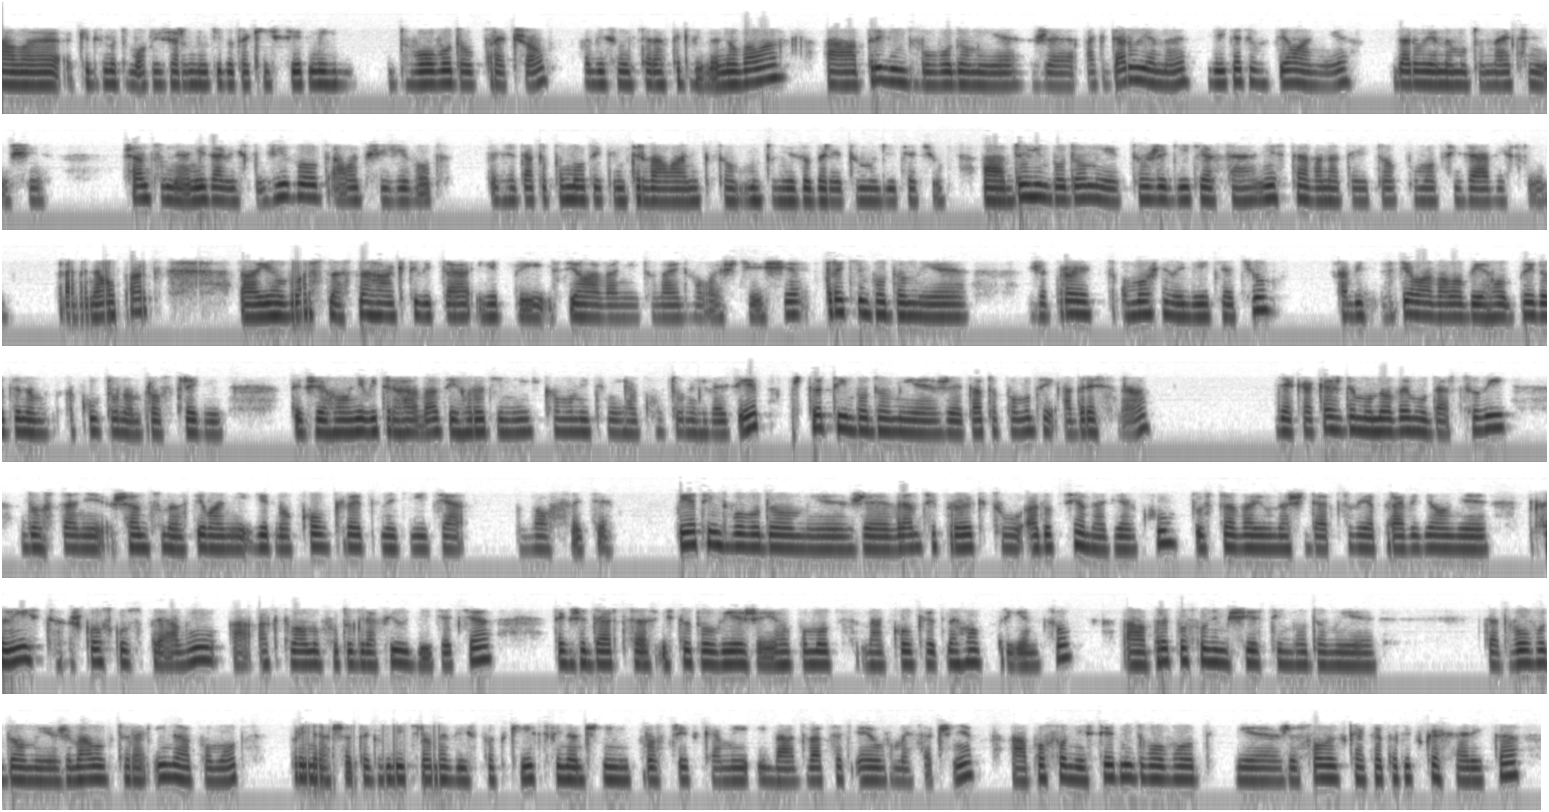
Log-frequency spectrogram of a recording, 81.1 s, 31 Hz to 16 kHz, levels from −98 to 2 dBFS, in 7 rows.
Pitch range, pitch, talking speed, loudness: 160-180 Hz, 170 Hz, 135 wpm, -26 LUFS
